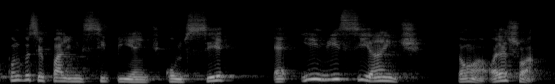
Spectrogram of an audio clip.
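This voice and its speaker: Brazilian man, exam-prep grammar teacher, casual video lesson, lively swooping pitch, colloquial asides. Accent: Brazilian Portuguese. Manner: animated, lively pitch swings, colloquial asides and stretched emphasis.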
